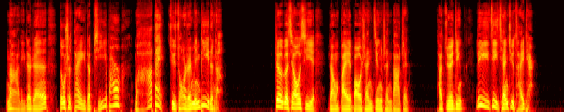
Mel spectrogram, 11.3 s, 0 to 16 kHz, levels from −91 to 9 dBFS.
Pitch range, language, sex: 100-165 Hz, Chinese, male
